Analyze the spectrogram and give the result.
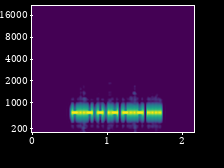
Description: Morse code, heard as a keyed tone, about 48 wpm, 700 Hz. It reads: XTAXH
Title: Code Groups - 5 Letters - 50wpm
